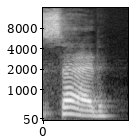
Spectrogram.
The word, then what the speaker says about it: said: So the point is, in the word said, AI is not being used to spell eh.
